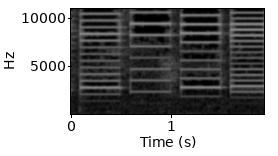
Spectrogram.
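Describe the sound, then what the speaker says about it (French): An electronic alarm clock built on a Raspberry Pico with a photoresistor beeps four times in quick succession, each a sustained high-pitched electronic tone of about half a second separated by brief gaps, clear and alone. "ils viennent de constituer un réveil électronique facile"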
